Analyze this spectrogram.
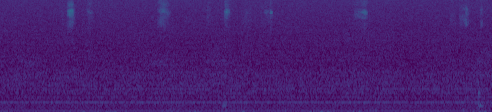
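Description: A marker squeaks and taps softly on a whiteboard.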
